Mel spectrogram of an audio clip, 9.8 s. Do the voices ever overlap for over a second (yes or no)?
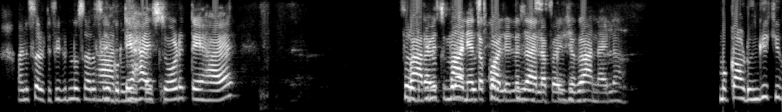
yes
